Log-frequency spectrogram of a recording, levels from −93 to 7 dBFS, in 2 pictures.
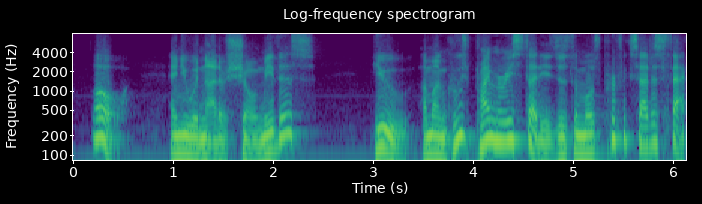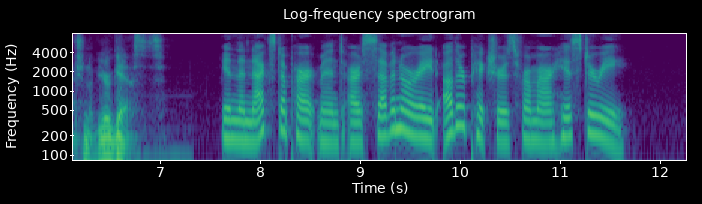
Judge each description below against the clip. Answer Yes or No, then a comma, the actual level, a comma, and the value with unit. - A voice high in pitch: No, medium, 160 Hz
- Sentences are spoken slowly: No, average, 180 wpm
